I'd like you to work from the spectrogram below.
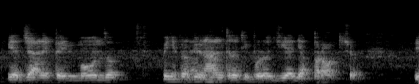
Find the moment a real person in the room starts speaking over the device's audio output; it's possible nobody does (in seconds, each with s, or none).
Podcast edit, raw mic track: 1.8 s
